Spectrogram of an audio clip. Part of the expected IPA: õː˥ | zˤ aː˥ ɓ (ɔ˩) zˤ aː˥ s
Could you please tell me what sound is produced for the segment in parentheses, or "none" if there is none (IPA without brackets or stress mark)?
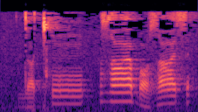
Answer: ɔ˩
